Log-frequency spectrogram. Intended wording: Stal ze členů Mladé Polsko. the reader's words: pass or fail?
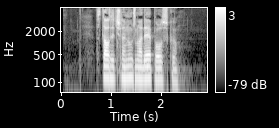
pass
